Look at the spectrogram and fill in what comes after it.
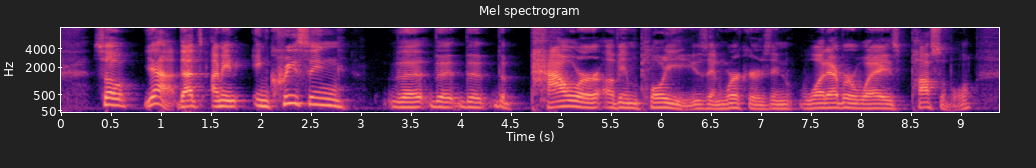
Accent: New York, United States; as a New Yorker, there's all kinds of reasons not to think Mr. Yang is the greatest person of all time.

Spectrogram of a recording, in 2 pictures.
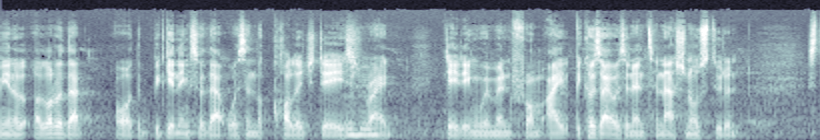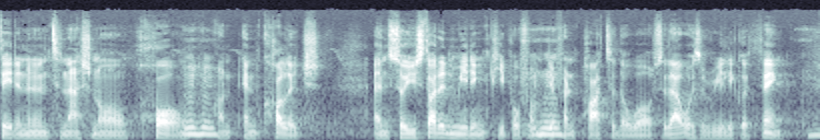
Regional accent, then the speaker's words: Ghana; Well, when we're growing up in Ghana, actually, I remember you meet some girl

